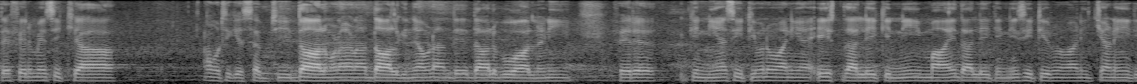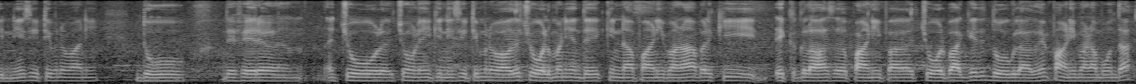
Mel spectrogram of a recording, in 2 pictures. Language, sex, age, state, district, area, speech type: Dogri, male, 18-30, Jammu and Kashmir, Jammu, urban, spontaneous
